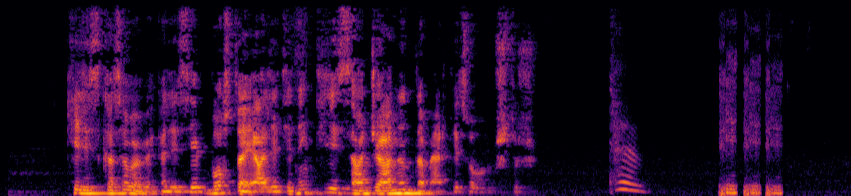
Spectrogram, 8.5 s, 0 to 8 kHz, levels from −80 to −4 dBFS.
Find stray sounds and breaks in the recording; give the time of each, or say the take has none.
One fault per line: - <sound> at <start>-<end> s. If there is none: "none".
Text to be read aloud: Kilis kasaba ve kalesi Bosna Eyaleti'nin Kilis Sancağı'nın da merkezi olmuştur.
- throat clearing at 6.1-6.5 s
- laugh at 7.2-7.8 s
